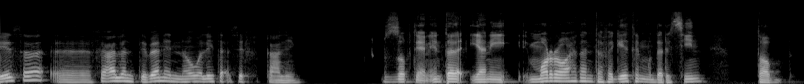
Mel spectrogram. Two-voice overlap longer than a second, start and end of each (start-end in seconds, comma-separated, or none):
none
